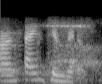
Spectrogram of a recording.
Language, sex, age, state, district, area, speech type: Kannada, female, 18-30, Karnataka, Mysore, urban, conversation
